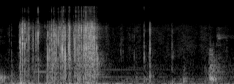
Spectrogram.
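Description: A deck of tarot cards being shuffled by hand: a dense, crackling rush of shuffling for most of a second, starting just after the beginning, then a few light card clicks.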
